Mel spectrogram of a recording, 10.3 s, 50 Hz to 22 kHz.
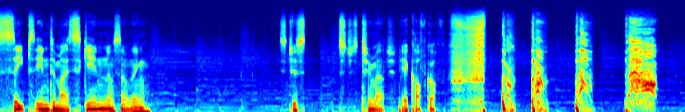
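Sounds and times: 
speech: 0.2s - 2.4s, 4.2s - 6.9s, 7.6s - 7.8s
harsh coughing: 6.8s - 9.9s
throat clearing: 6.8s - 9.9s.

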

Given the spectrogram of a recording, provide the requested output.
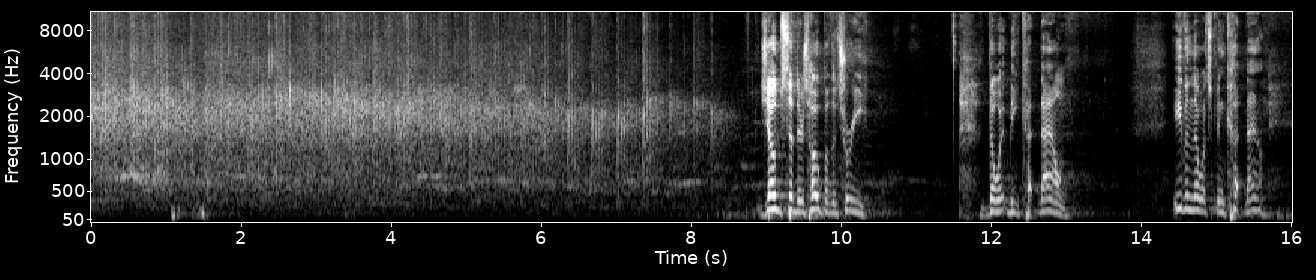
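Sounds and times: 
crowd applause filling the room: 0.0s - 8.8s
speech: 9.0s - 10.4s, 12.0s - 13.2s, 14.4s - 15.8s.

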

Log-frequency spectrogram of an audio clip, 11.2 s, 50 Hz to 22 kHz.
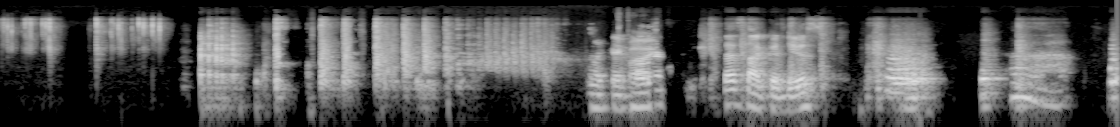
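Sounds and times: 
dice rattling in a hand: 0.0s - 1.8s, 4.5s - 5.7s
dice tumbling and clattering across a hard surface: 0.0s - 5.7s
speech: 6.0s - 10.8s.

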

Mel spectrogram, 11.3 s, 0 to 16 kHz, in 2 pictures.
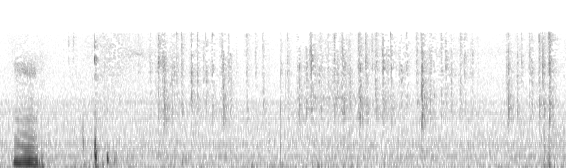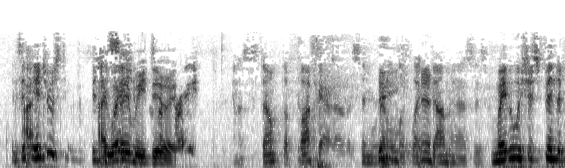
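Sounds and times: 
computer keyboard typing: 1.5s - 5.6s
speech: 5.8s - 7.7s, 8.3s - 11.3s.

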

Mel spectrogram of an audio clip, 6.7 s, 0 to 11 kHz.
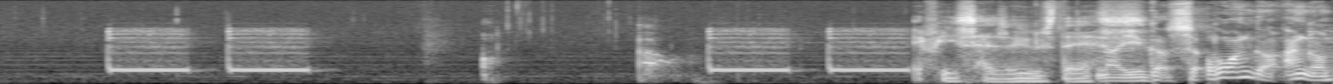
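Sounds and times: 
WhatsApp call ringback tone over a phone speakerphone: 0.6s - 1.6s, 3.6s - 4.6s
speech: 4.7s - 6.6s.

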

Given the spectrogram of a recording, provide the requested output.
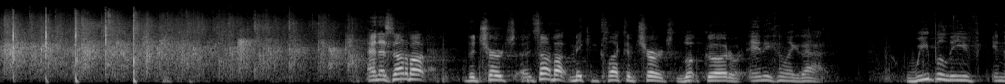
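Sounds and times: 
church audience applauding: 0.0s - 3.8s
speech: 3.7s - 8.3s, 9.0s - 10.0s.

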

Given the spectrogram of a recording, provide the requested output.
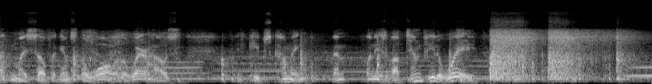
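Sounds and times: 
speech: 0.1s - 5.4s
sharp gunshots with brief echo: 4.9s - 6.4s.

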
